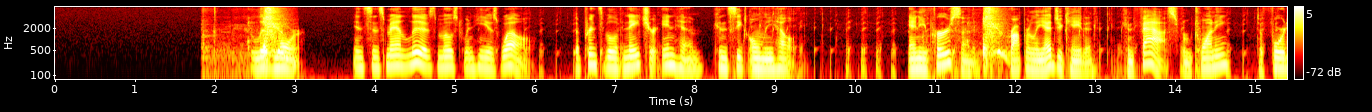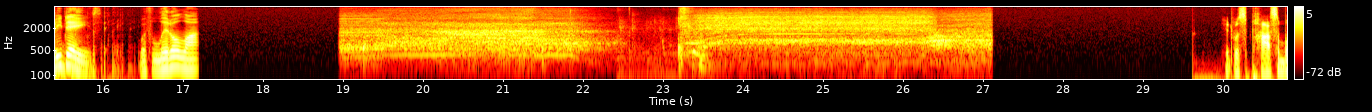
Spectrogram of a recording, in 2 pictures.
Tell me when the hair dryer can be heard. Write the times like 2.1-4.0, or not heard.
18.9-27.1.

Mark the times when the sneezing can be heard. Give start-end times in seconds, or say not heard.
1.8-3.0, 10.8-12.0, 22.4-23.6.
